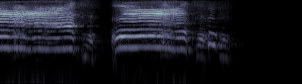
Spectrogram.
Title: Cute Oggy Crying Baby! Sound Effects Cartoon Cries of a Baby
